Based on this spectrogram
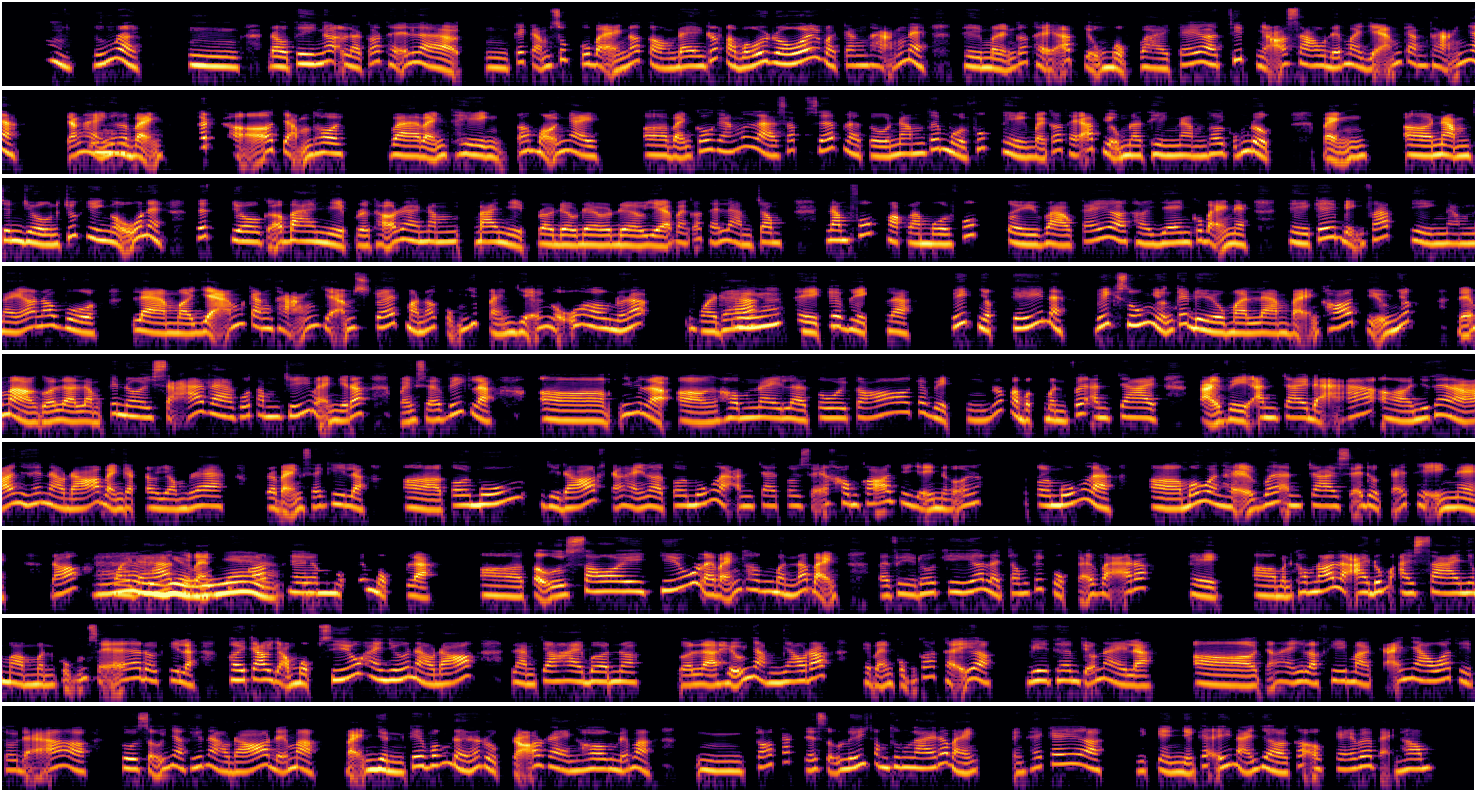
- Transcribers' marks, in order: other background noise; tapping
- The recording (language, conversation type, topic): Vietnamese, advice, Làm thế nào để giảm áp lực và lo lắng sau khi cãi vã với người thân?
